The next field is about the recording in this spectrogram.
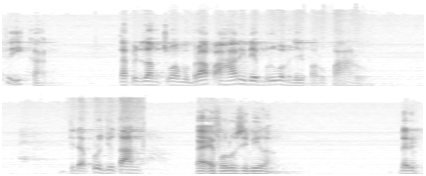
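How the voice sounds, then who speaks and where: A male pastor with an Indonesian accent, preaching a sermon in an animated way that swings between loud, high passages and quiet, low ones, with English phrases mixed in. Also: vocal fry, a little hiss or hum.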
